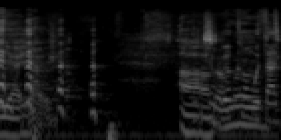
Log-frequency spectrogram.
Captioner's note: laughs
